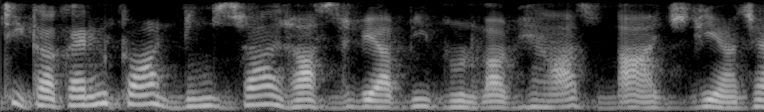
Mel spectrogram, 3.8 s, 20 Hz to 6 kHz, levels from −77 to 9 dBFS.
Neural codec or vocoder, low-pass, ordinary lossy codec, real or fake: autoencoder, 22.05 kHz, a latent of 192 numbers a frame, VITS, trained on one speaker; 5.4 kHz; Opus, 64 kbps; fake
